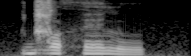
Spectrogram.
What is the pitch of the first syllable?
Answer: falling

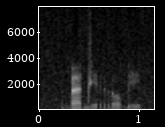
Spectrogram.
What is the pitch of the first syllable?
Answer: high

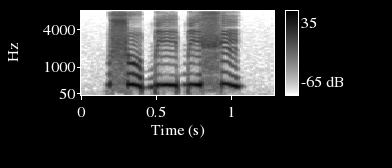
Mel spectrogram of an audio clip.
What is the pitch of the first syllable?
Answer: falling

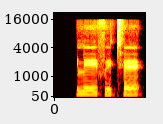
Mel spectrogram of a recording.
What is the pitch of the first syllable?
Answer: high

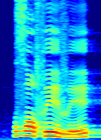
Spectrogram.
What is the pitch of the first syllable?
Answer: falling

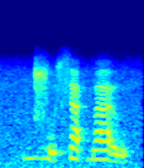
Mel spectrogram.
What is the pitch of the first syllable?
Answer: falling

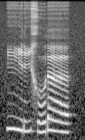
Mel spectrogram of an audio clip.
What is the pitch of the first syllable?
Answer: falling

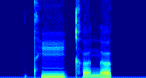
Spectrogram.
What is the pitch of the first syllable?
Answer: high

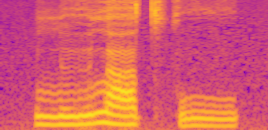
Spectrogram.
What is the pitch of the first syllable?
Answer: rising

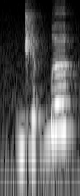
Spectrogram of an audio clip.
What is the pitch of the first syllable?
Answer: low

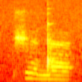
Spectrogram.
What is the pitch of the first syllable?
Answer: falling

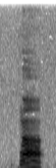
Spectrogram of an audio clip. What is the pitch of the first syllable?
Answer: falling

